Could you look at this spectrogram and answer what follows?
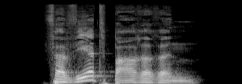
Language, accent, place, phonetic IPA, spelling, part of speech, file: German, Germany, Berlin, [fɛɐ̯ˈveːɐ̯tbaːʁəʁən], verwertbareren, adjective, De-verwertbareren.ogg
- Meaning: inflection of verwertbar: 1. strong genitive masculine/neuter singular comparative degree 2. weak/mixed genitive/dative all-gender singular comparative degree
